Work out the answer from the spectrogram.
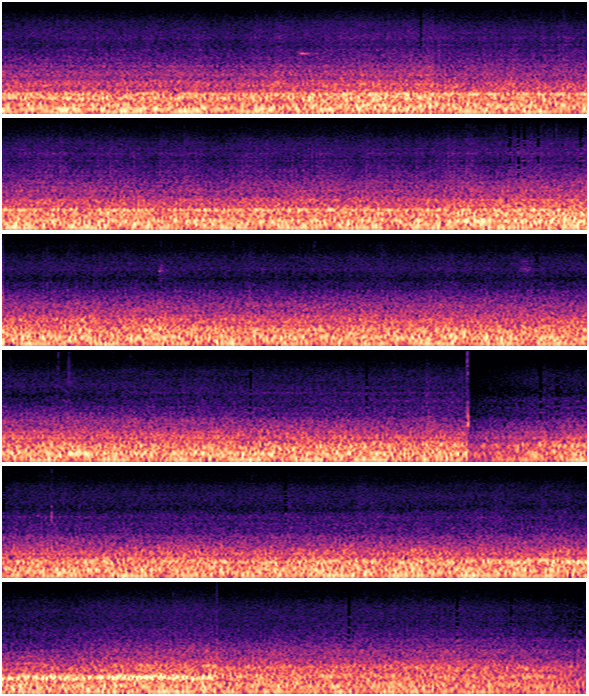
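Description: Steady running noise inside a Taoyuan Airport MRT train car moving at speed, with a faint steady tone over the rumble. A sharp click and brief dip in level come about two-thirds of the way through.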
